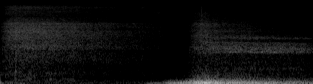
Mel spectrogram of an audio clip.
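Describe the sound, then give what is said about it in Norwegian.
Someone imitates the calm breathing through the nose they use while running: a long, soft, airy inhale, a brief pause, then a fuller, louder exhale. No talking. “det som er greia, at når jeg nesepuster når jeg løper, så puster jeg mye roligere.”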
